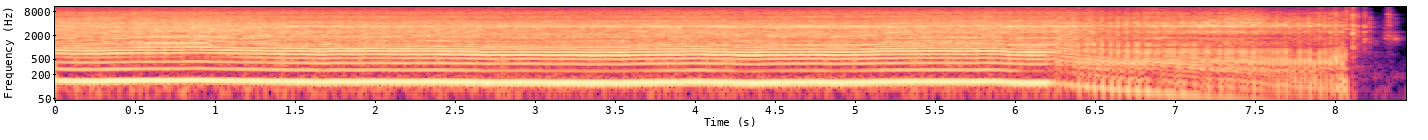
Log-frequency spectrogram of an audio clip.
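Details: Mantis tiller two-stroke bought at an estate sale, after the high-speed carburetor screw was turned out richer: high, steady buzz holding even revs with no surging or sputter, then winding down; running clean.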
